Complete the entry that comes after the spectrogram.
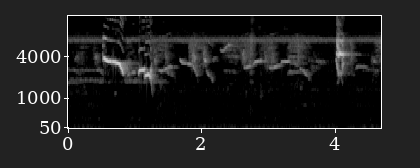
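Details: Oriental magpie-robin from the forest giving two loud descending whistled slurs, then a soft warbling run of thin notes and a final sharp chip.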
